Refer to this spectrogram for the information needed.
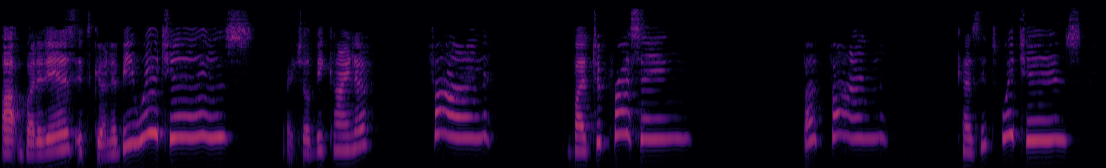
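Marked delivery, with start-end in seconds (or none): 1.2-10.8 voice pitched way up, climbing higher. A lecturer wraps up the first part of a lecture, high-pitched voice. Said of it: "I don't know why my voice got so high".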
